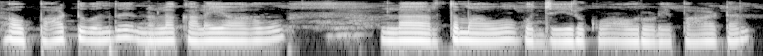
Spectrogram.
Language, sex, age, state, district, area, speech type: Tamil, female, 18-30, Tamil Nadu, Kallakurichi, rural, spontaneous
